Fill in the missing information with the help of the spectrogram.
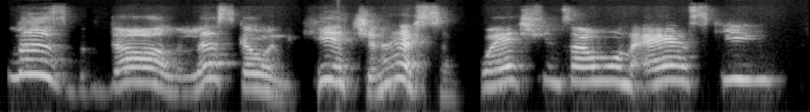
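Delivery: sweetly nosy Southern belle; Shirley approving Marie's shoes, Southern lady voice. Acted.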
